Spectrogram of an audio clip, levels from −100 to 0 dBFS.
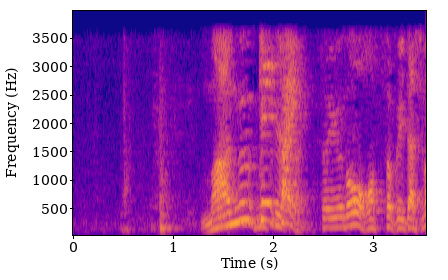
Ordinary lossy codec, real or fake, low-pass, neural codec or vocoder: AAC, 32 kbps; real; 3.6 kHz; none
